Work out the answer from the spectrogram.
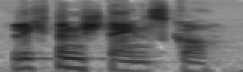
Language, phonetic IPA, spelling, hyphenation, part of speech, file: Czech, [ˈlɪxtɛnʃtɛjn̩sko], Lichtenštejnsko, Lich‧ten‧štejn‧sko, proper noun, Cs-Lichtenštejnsko.ogg
- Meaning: Liechtenstein (a microstate in Central Europe; official name: Lichtenštejnské knížectví)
